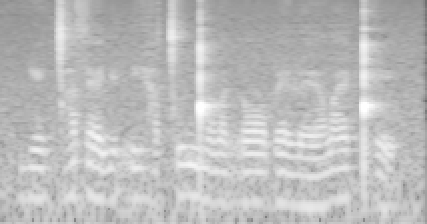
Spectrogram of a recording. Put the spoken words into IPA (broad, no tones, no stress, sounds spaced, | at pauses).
ʎ eː ɡ͡ǀ a s ɛː lʲ ɯ r i ɦ a ǀ ɯ ŋ͡ǃ i lˠ ɛ r ɔː p ɛː ɭ ɛː lˠ ɛː ǃʰ e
